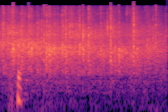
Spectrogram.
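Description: crowd, sparse audience applause

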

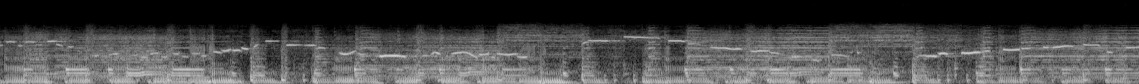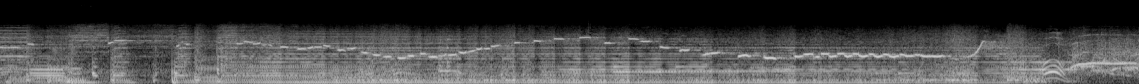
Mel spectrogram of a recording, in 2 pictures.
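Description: jazz whistling performance

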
